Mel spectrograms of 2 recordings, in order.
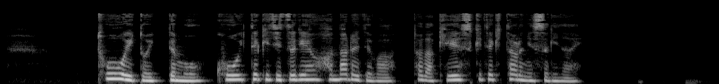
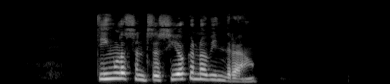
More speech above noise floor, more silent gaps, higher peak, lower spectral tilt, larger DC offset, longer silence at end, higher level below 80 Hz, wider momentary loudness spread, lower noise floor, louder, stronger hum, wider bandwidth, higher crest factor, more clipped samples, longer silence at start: second, 57 dB vs 63 dB; neither; about the same, -6 dBFS vs -4 dBFS; about the same, -5.5 dB/octave vs -4.5 dB/octave; neither; about the same, 1.4 s vs 1.35 s; first, -64 dBFS vs -80 dBFS; first, 13 LU vs 8 LU; second, -79 dBFS vs -84 dBFS; about the same, -23 LUFS vs -22 LUFS; neither; about the same, 11.5 kHz vs 11.5 kHz; about the same, 18 dB vs 20 dB; neither; about the same, 1 s vs 0.95 s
